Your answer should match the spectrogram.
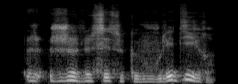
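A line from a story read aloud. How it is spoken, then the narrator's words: Stammering. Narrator (French): balbutia Blétry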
